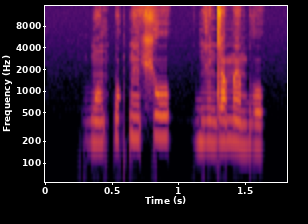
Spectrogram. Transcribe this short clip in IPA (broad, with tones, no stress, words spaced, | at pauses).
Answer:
ɡ͡bɔ̃˨k͡po˨˦k͡pĩ˧ ʃo˦ | ɡĩ˨ da˧mɛ̃˨bo˨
